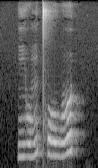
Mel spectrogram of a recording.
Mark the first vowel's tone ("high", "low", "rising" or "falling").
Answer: rising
